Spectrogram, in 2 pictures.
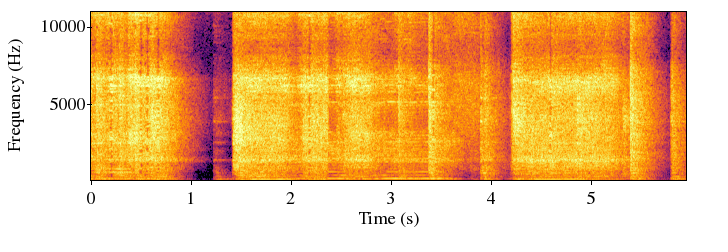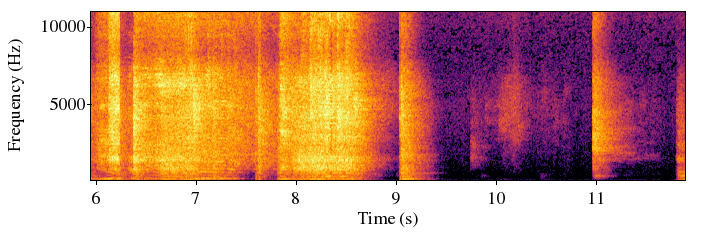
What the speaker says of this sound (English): I'm going to blend these just to a rough,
